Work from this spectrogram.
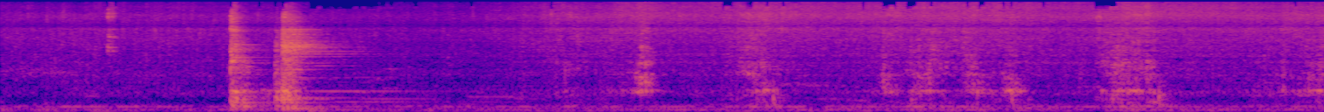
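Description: Ground spices fry in hot oil for a Bengali rui fish curry, a low steady sizzle broken by a couple of sharp clatters of a spoon against the pan and soft stirring scrapes.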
